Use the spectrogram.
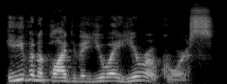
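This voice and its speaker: A man playing a gruff, blunt, short-tempered adult male hero in an anime audio roleplay, sarcastic and menacing. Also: fairly high pitch, sing-song, a little fast, a bit bright. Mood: weary, serious.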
